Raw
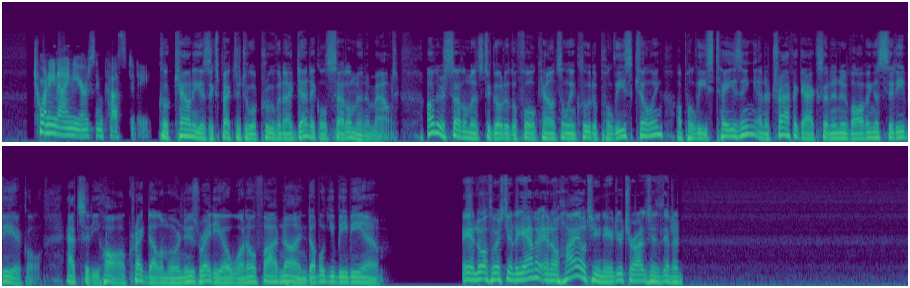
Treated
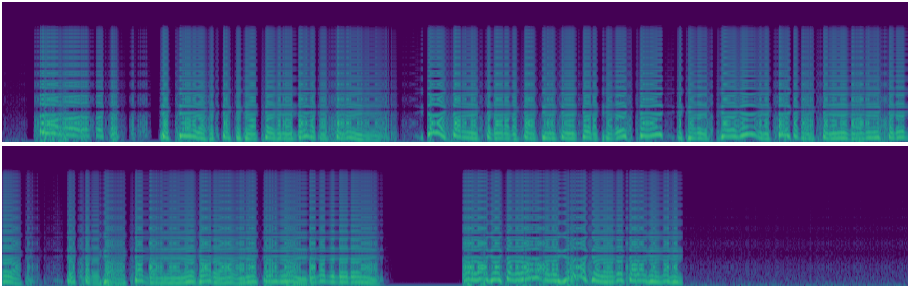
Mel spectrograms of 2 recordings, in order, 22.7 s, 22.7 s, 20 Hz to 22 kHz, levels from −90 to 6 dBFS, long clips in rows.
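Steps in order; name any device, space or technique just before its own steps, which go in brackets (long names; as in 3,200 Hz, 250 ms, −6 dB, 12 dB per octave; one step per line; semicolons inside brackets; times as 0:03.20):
crushed at another speed (tape speed factor 2×; decimation without filtering 24×; tape speed factor 0.5×)
level −2.5 dB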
